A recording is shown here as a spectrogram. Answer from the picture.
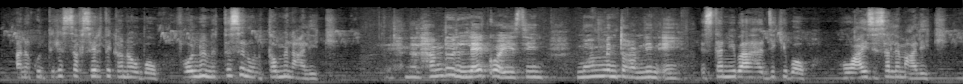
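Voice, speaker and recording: A woman at a fairly quick pace and high pitch, with faint music in the background. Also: fairly even intonation. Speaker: actress playing a caller. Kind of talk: scripted drama dialogue, phone call. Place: home room.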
